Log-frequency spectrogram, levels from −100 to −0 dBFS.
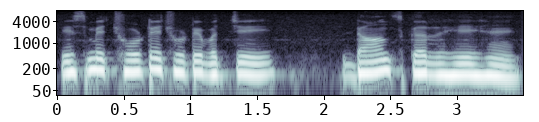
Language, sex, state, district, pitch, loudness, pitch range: Hindi, male, Himachal Pradesh, Shimla, 155 Hz, -11 LUFS, 140-165 Hz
